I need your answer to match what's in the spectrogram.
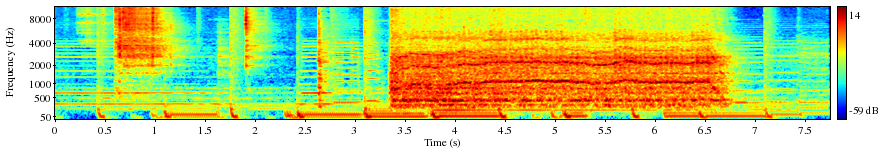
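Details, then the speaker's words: Breville Smart Grinder Pro after repair, grinding espresso beans at setting 14 (down from about 17-18): coarse, steady grinding under a bogged motor hum; the motor strains and struggles a little. "struggling a little bit guys"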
